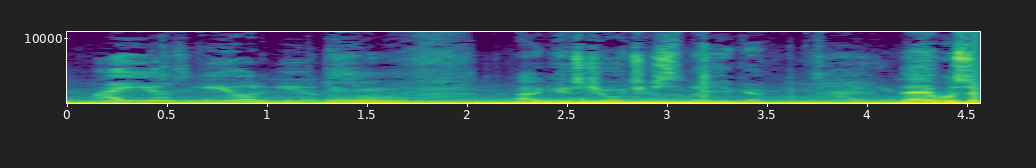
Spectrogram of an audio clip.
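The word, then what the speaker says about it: Άγιος Γεώργιος: Is that pronounced correctly? Agios Georgios. Oh, Agios Georgios, there you go.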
